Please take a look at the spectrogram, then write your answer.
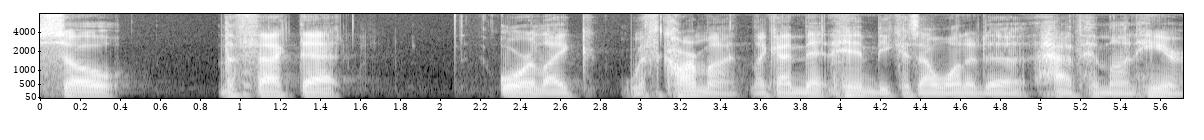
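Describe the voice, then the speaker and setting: Moving at a moderate pace, a man with a fairly low pitch and fairly even intonation has an unremarkable speaking voice. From New York, then Michigan from age 13. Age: 20s. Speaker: podcast host. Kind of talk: casual interview chat.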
